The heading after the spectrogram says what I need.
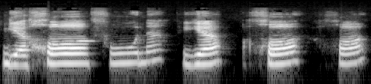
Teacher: خو حروف حلقی میں سے ہے، حلق سے ادا ہوگا، موٹے حروف میں سے بھی ہے، تو ہم نے اس کو موٹا بھی کرنا ہے، ساتھ الف بھی موٹا ہیوی پڑھا جائے گا اور 2 حرکہ لمبا ہوگا۔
